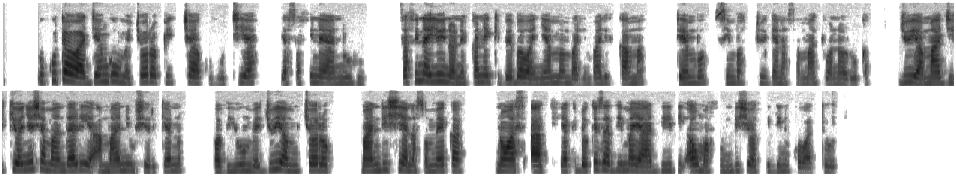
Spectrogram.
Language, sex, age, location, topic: Swahili, female, 18-24, Kisumu, education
